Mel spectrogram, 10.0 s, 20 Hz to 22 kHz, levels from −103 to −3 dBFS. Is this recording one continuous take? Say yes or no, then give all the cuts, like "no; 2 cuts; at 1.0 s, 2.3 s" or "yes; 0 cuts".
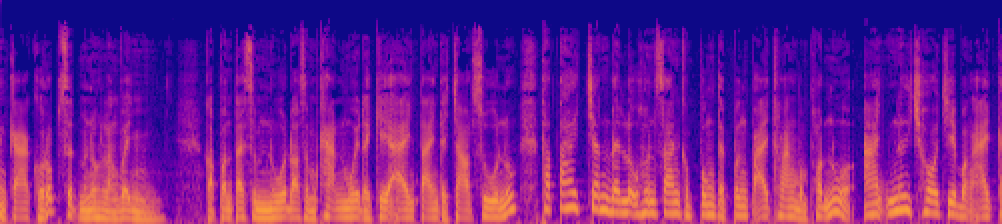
no; 1 cut; at 8.6 s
